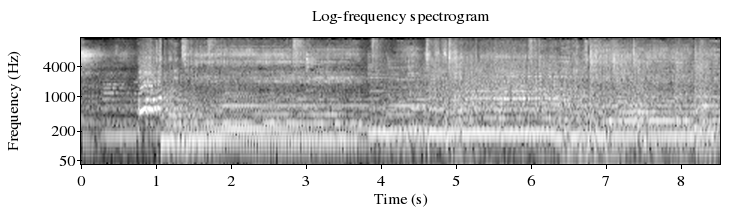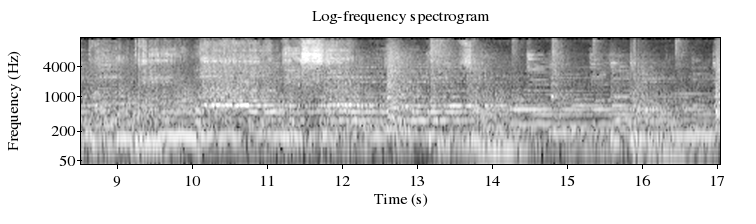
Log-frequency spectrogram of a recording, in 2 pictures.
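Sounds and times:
church band worship music: 0:00.0 - 0:17.0
sustained keyboard chords: 0:00.0 - 0:17.0.

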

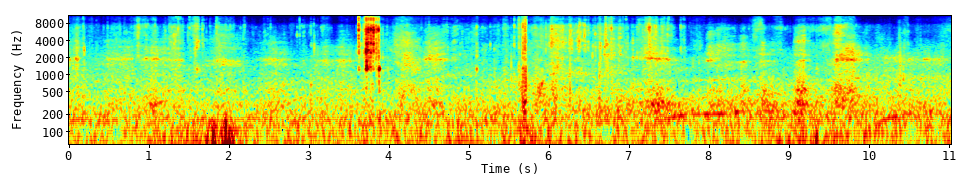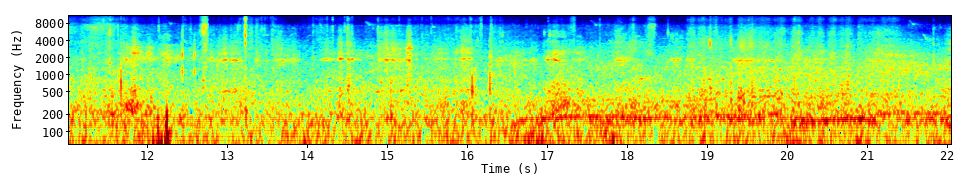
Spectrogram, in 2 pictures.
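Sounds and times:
twigs crackling: 0:00.0 - 0:08.2
scraping against tree trunk: 0:05.1 - 0:07.8.

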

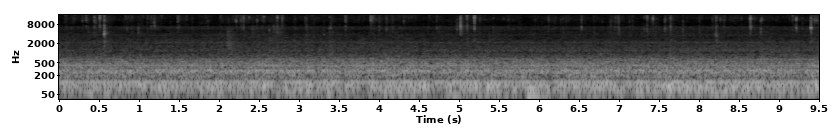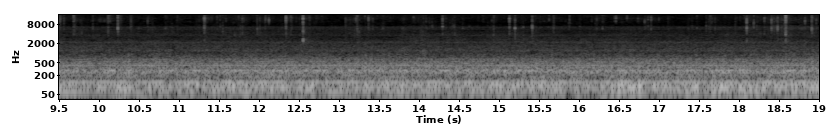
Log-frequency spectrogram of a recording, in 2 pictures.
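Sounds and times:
low fire rumble: 0:00.0 - 0:19.0
wood fire crackling and popping: 0:00.0 - 0:19.0.

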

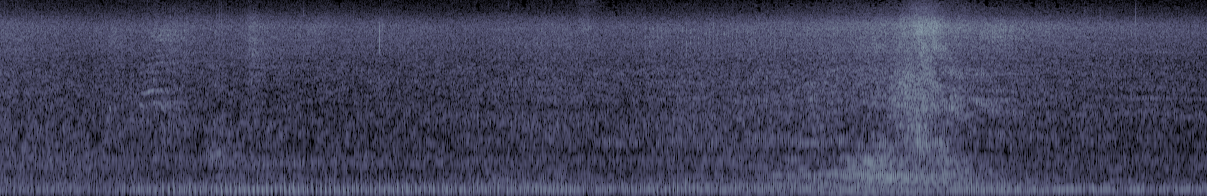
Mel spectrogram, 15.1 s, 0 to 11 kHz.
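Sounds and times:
motor passing by: 0:09.4 - 0:13.2.

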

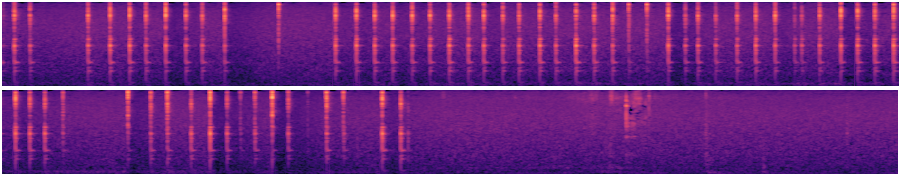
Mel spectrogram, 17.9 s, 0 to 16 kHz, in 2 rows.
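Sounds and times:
hammer tapping metal punch: 0:00.0 - 0:02.3, 0:03.3 - 0:09.6, 0:10.2 - 0:13.1.

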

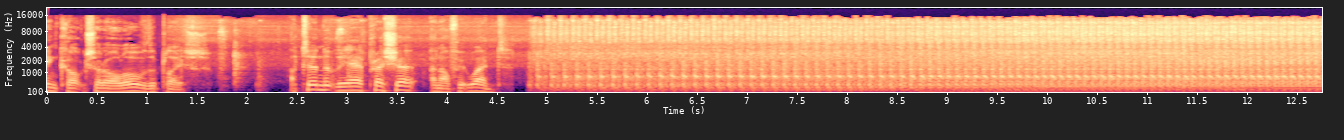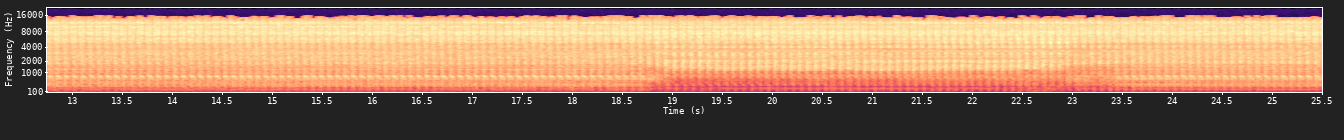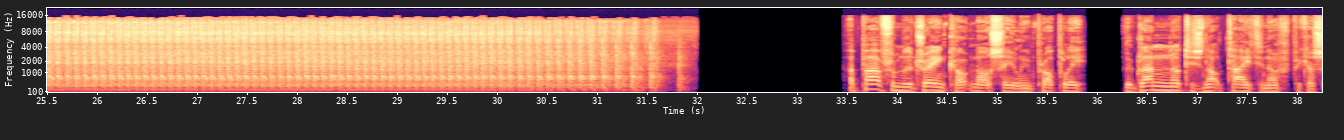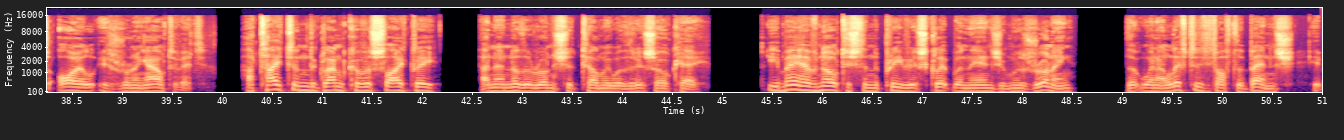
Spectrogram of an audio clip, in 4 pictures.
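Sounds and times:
model steam engine running fast: 0:04.8 - 0:31.7.

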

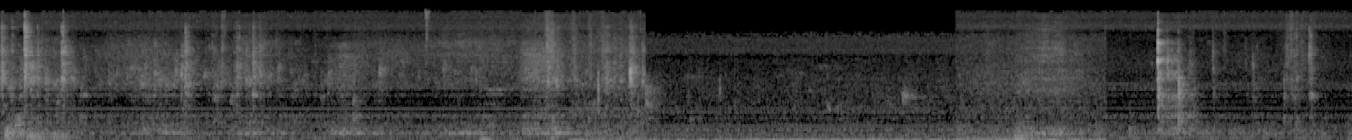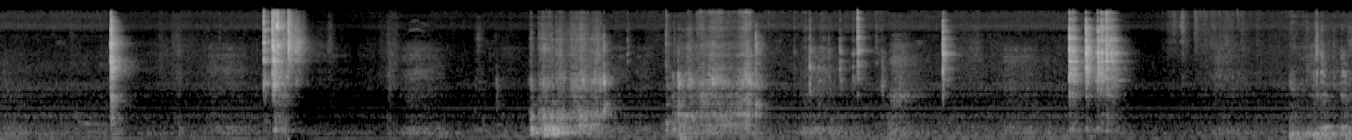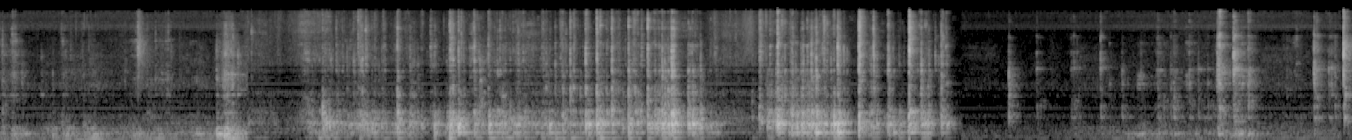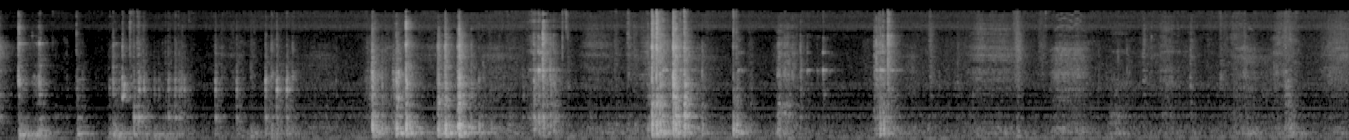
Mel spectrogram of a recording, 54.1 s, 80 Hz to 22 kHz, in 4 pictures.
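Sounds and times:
plastic rattling and scraping: 0:26.5 - 0:36.6.

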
